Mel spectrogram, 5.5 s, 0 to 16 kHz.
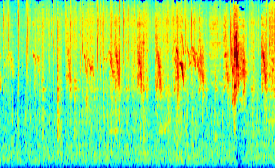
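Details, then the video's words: Eurasian tree sparrow chirping, recorded 2 March: a busy run of brief, bright chirps, clustered thickly from two seconds on, over a low steady hum of background noise. "今日のスズメ 3月2日"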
